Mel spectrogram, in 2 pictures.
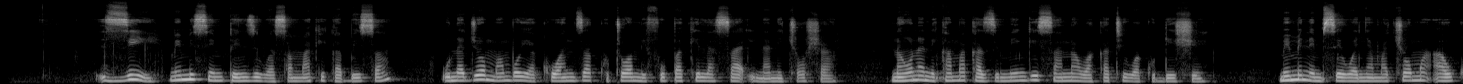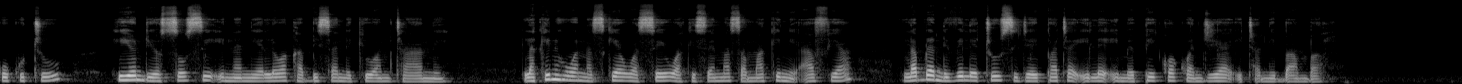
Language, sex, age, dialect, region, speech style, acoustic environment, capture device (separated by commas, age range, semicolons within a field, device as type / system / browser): Swahili, female, 25-34, Kenya - Nairobi Sheng-influenced, Kenya, relaxed, silence, mobile / Linux / Chrome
